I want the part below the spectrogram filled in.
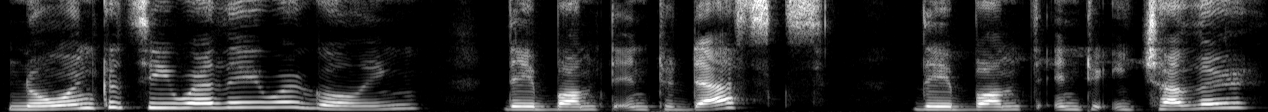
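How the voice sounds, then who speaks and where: A woman's voice: on the high side, lively intonation, slow pace, mellow, clean tone. A woman reading a picture book aloud to children, conversational and speaking directly to her young listeners. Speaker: storybook reader.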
